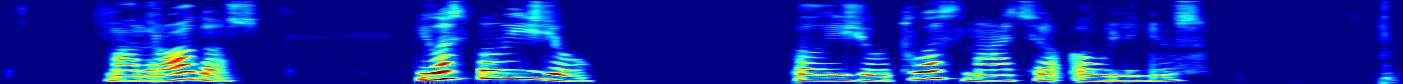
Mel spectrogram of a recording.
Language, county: Lithuanian, Alytus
